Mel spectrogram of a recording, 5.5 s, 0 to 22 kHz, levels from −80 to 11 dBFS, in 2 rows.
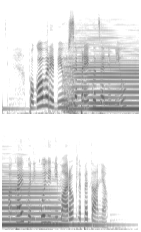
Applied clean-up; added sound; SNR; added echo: none; Bowed string instrument; -4 dB; none.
